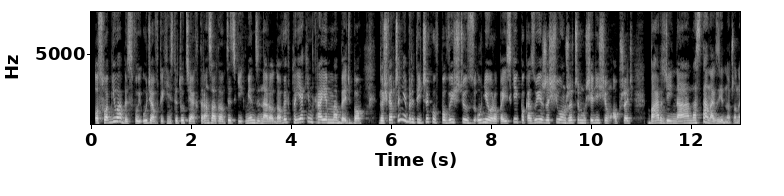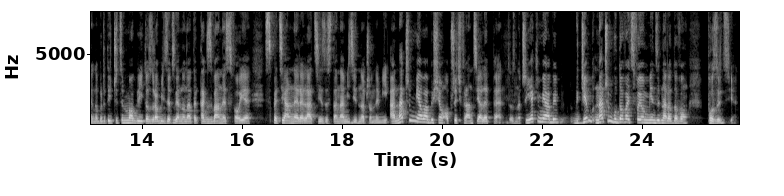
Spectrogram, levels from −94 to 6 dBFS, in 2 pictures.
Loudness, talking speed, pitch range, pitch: -23 LUFS, 160 wpm, 145-195 Hz, 170 Hz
